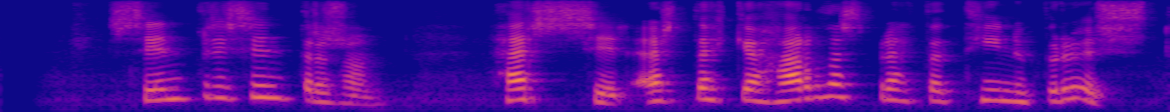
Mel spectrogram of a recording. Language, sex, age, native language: Icelandic, female, 40-49, Icelandic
